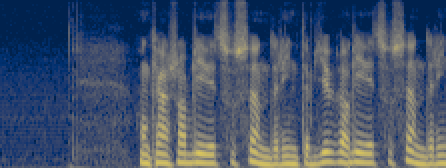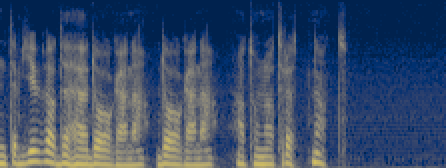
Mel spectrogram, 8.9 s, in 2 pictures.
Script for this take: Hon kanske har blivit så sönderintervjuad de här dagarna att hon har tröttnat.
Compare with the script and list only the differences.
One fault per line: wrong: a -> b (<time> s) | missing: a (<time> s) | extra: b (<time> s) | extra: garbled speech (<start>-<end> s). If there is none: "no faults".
extra: blivit så sönderintervjuad (3.5 s)
extra: dagarna (6.0 s)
